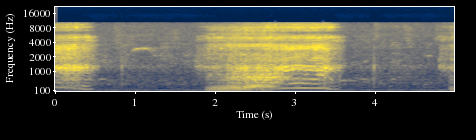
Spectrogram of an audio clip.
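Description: Loud, rough snores on each breath in, separated by quieter breathing out.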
